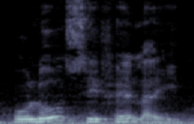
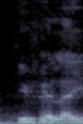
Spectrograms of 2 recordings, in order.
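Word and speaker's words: Holocephali: होलो मतलब एंटायरली, सिफेलाई का मतलब सिर पर है ना, होलो सिफेलाई की फैलाई नहीं, सिफेलाई स्पेलिंग में उच्चारण के हिसाब से कुछ बुक्स में इसको की फैलाई लिखा हुआ है, ये होलो सिफेलाई होते हैं।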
